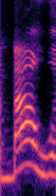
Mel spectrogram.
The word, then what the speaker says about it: baú: Tanto é que a gente pronuncia baú, a gente não diz baú. Não é baú. Com U fraco, ó. Baú. É ba-u. O U é forte também.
